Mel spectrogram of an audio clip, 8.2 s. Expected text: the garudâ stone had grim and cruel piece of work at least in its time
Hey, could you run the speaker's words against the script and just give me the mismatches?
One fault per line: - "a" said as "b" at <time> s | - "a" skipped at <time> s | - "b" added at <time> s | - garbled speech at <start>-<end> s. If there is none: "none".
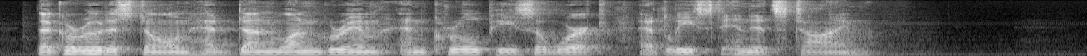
- "done one" added at 1.8 s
